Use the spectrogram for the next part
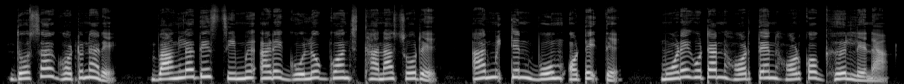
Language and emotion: Santali, neutral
